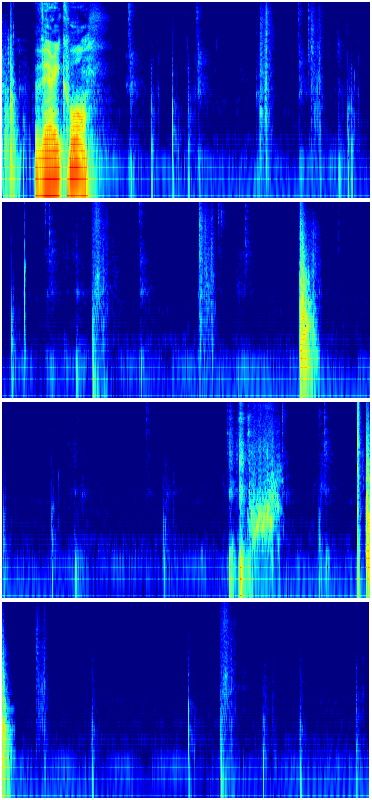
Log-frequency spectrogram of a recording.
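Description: Footsteps tap softly on stone and sand.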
